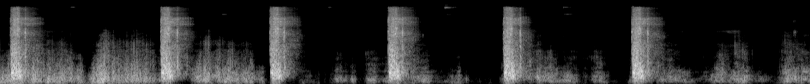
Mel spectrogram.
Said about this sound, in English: let's go ahead and give it a shot and see what we can do against this piece of wood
